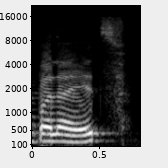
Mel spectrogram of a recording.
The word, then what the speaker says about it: Balaet: So my name is Balaet, that's how you pronounce it.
